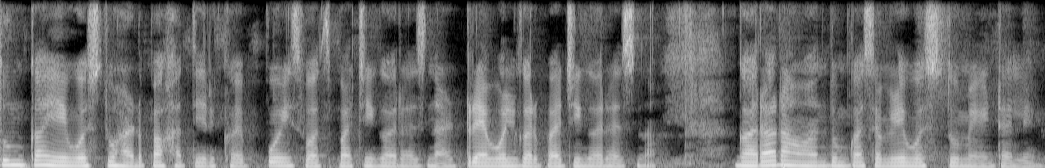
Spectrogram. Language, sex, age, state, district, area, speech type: Goan Konkani, female, 18-30, Goa, Pernem, rural, spontaneous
